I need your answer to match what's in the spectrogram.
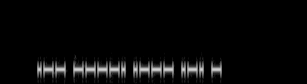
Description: Morse code, heard as a keyed tone, about 40 wpm, 700 Hz. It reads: W9JRT
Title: USA Call Signs - 5 Characters - 2x Character Spacing - 40wpm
